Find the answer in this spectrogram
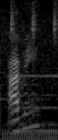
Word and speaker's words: Iovine: Iovine? Yeah. Why is it L-O? I don't know. That's how you say it.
